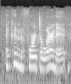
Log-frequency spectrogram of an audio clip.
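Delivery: plain reading voice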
